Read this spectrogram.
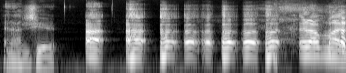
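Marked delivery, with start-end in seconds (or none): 0.8-2.8 high, chopped mock laugh; staccato, high-pitched fake laughing; imitated laugh. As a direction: imitate a bunkie's repetitive cackle in short bursts. Imitates bunkie laughing at comedy.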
